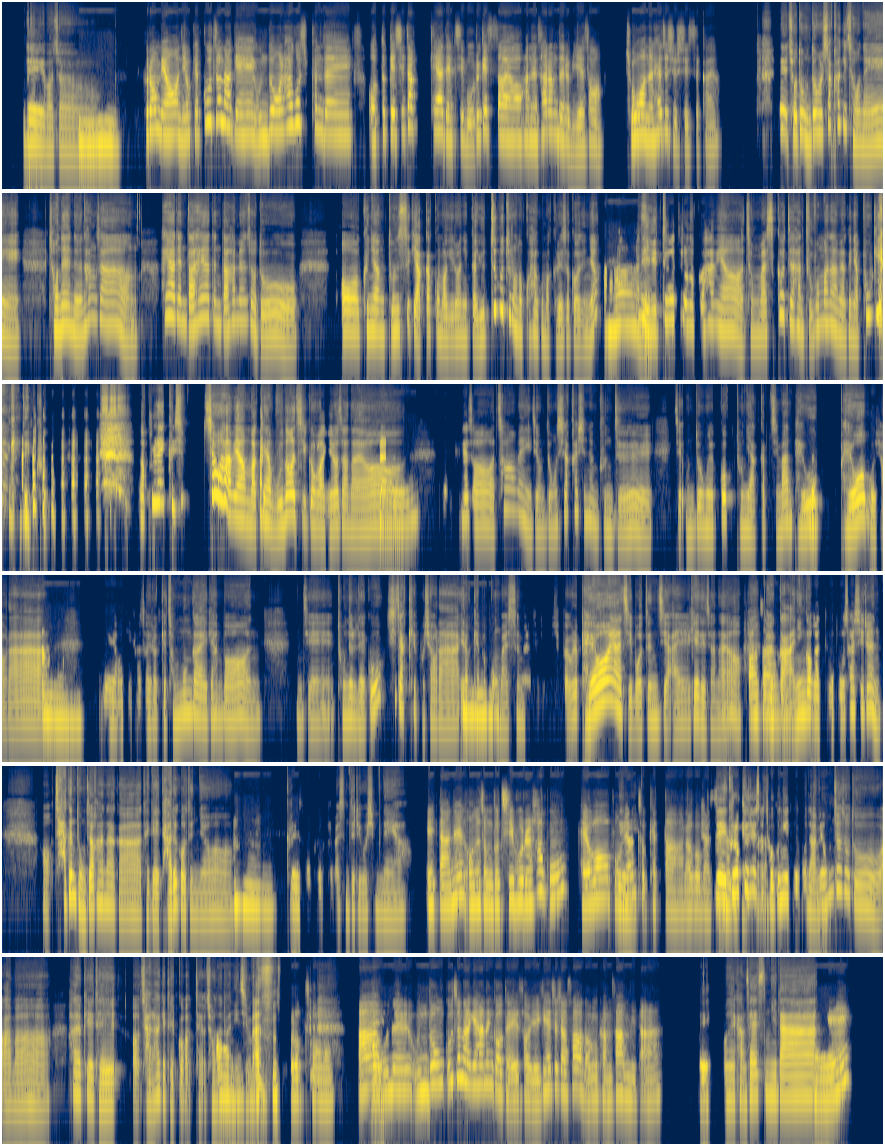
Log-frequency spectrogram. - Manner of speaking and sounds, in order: tapping; laughing while speaking: "근데"; laugh; other background noise; laughing while speaking: "포기하게 되고"; laugh; laugh
- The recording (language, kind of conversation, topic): Korean, podcast, 꾸준함을 유지하는 비결이 있나요?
